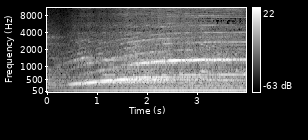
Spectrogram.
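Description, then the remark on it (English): An air raid siren during an August air raid drill in Seoul winds up from a low tone into a long, steady, loud wail, its rising pitch sweeping upward over a constant low rumble, with no voices present. “In August, air raid drills were held in Seoul.”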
